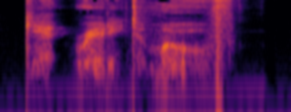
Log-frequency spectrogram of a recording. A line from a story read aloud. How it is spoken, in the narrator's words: He whispered in mouth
